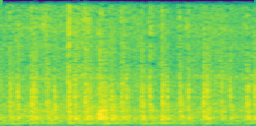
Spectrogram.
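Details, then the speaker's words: Cheap retro Nostalgia bicycle after a bottom bracket replacement and chain guard reinstall: quiet, quick rhythmic scraping ticks keep pace with the spinning wheel. Spokes are rubbing on the chain guard. "And some of that sound is coming from the wheel. I think some of the spokes are hitting the chain guard."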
